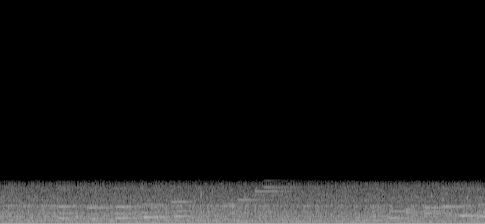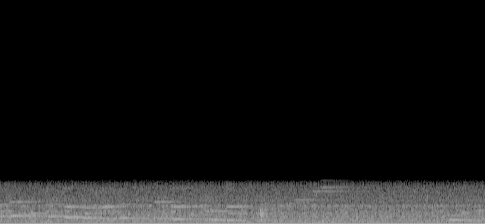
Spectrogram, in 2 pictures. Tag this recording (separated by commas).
Music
